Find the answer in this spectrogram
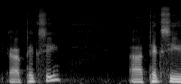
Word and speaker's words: PKCE: connect uh in relation to that and uh Pixie and how the stuff kind of fits together?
